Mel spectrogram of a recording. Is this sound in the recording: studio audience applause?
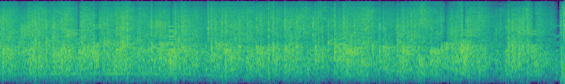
yes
